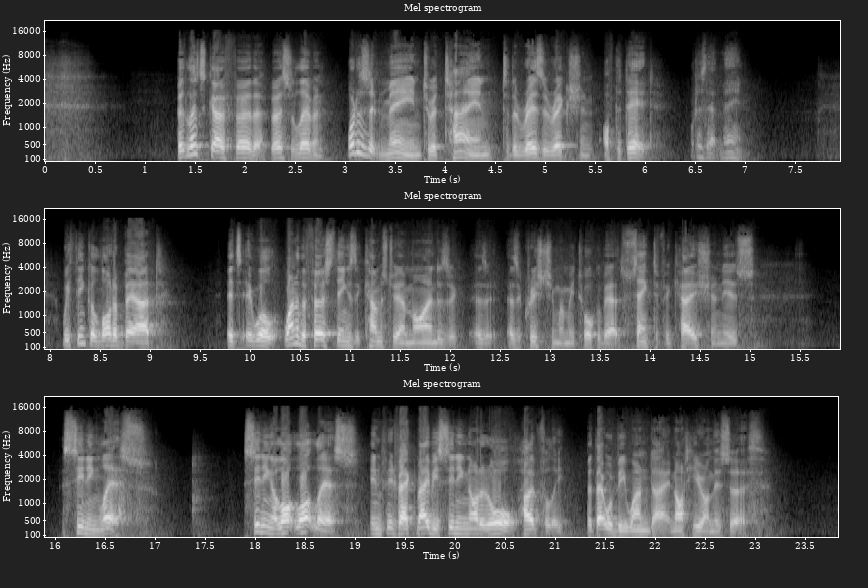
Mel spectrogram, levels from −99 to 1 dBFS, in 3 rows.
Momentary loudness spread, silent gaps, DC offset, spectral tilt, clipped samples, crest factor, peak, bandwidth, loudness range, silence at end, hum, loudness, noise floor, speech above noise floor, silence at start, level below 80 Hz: 15 LU; none; under 0.1%; -3.5 dB/octave; under 0.1%; 18 dB; -6 dBFS; 15 kHz; 7 LU; 0.75 s; none; -22 LUFS; -71 dBFS; 50 dB; 0 s; -58 dBFS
